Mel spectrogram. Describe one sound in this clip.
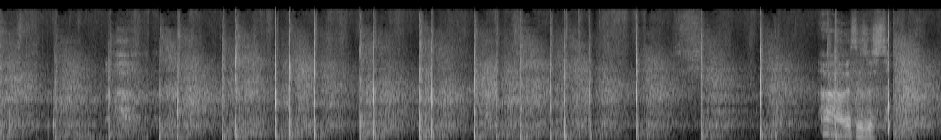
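Basketballs bounce on a hard floor, echoing in a large hall.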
